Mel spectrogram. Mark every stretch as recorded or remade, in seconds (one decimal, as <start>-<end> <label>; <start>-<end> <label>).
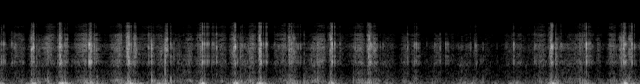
0.0-1.7 remade; 1.7-6.4 recorded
